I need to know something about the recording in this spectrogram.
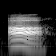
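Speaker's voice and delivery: deadpan little cry amid imagined screaming; understated "ah". Pretend. Imagining the calm Druid amid screaming, understated "ah". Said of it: "your character goes".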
